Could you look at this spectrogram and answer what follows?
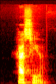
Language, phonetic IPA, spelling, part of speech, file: Spanish, [ˈasjo], hasio, noun, LL-Q1321 (spa)-hasio.wav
